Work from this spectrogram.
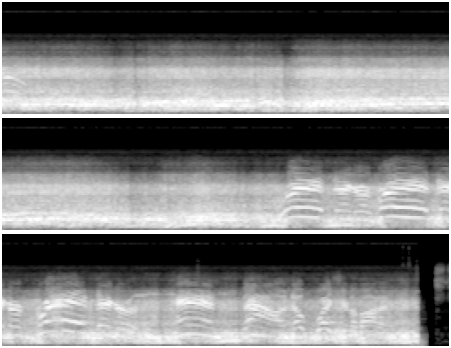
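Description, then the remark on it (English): Loud monster truck engines, including Awesome Kong and Digger, roar continuously during a monster truck race in St. Paul, then rev hard in a series of rising, whining surges through the second half, with an announcer's voice partly audible beneath the din. “Push the pedal to the metal. Turn it loose. Power against power.”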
